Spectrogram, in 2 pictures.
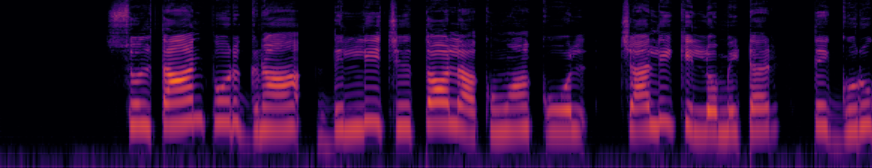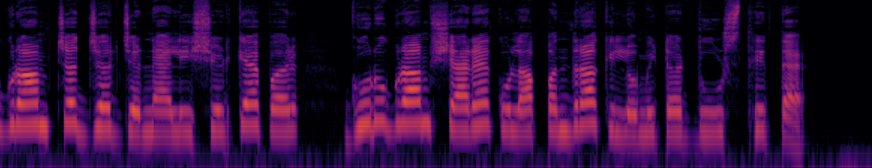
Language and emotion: Dogri, neutral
